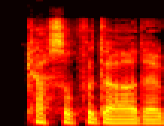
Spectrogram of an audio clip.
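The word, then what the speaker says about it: Castelfidardo: I'm glad you said Castel Fidardo, because I wouldn't I've been miles off with my pronunciation of that.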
